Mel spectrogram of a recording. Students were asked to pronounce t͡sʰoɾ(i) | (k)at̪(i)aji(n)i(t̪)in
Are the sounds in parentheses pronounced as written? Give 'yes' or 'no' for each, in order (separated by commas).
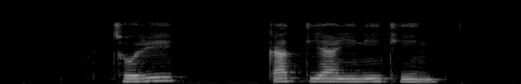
yes, yes, no, yes, no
